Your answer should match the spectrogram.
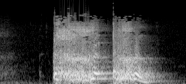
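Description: A loud, harsh cough in two rough bursts in quick succession, close to throat clearing, with no talk.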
